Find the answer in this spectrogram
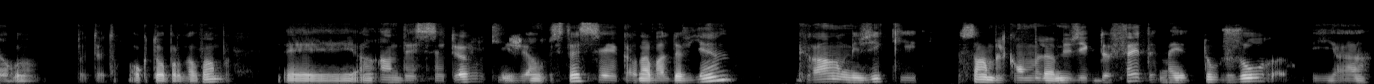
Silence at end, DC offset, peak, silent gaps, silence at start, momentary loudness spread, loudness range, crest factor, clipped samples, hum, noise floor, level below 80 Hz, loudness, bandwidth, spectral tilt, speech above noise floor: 0.1 s; under 0.1%; -2 dBFS; none; 0 s; 13 LU; 3 LU; 22 dB; under 0.1%; none; -75 dBFS; -64 dBFS; -23 LUFS; 7.6 kHz; -5 dB/octave; 52 dB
